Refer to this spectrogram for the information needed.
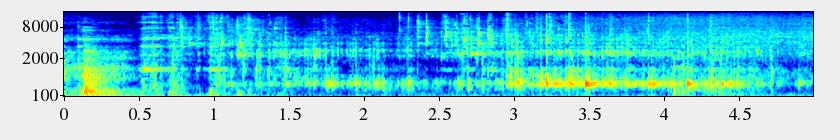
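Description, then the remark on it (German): Verdant 'Maybe One More Psy' beer of 8% being poured into a glass, a steady gurgling, splashing stream with a faint ringing tone from the glass, lasting several seconds with no one talking. “Den Schaum habe ich nicht so gut hingekriegt.”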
